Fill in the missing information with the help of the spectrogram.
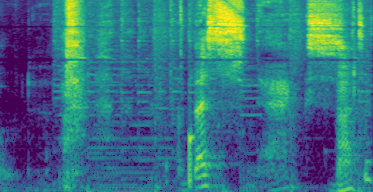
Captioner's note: Lola laughs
